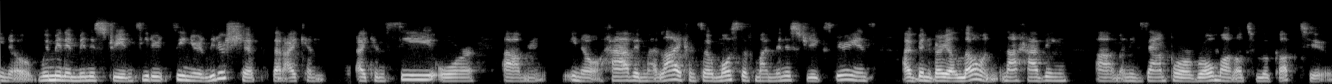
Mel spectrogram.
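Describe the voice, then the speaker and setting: In an American accent, a woman with a fairly low pitch talks at a fairly quick pace in an ordinary speaking voice. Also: fairly even intonation. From US, Korean American community. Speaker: pastor. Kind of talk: interview. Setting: live online broadcast.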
